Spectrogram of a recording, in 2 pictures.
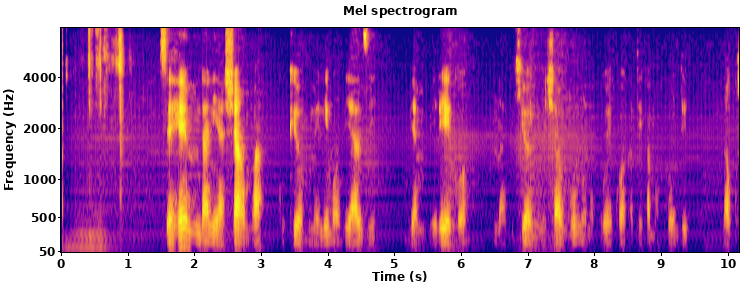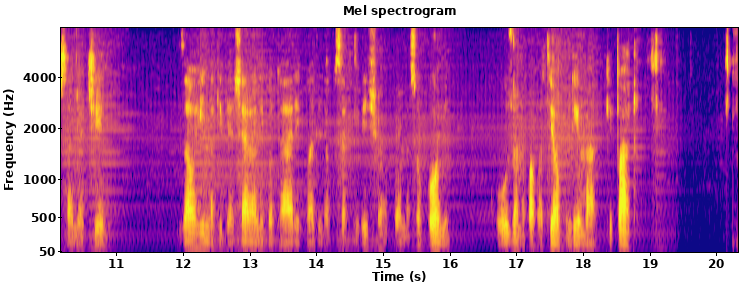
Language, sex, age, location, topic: Swahili, male, 25-35, Dar es Salaam, agriculture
